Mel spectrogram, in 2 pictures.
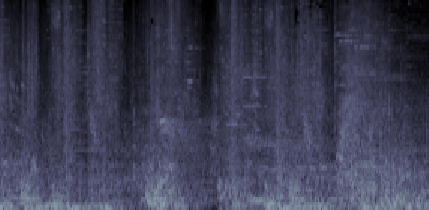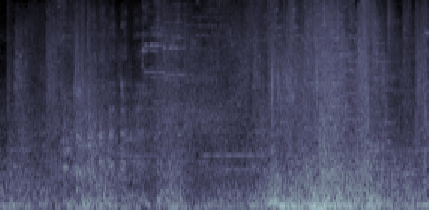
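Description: Spell effects whoosh and crackle in quick bursts during a fight.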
